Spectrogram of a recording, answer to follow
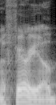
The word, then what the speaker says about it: Nefaria: man animated show and it's apparently Nefariah in some cartoon. I don't know. I prefer Nefar. Yeah, I never never pronounced it that way in my head. Yeah, it looks like Nefaria and I like that better, but I guess Nephariah, I don't know.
